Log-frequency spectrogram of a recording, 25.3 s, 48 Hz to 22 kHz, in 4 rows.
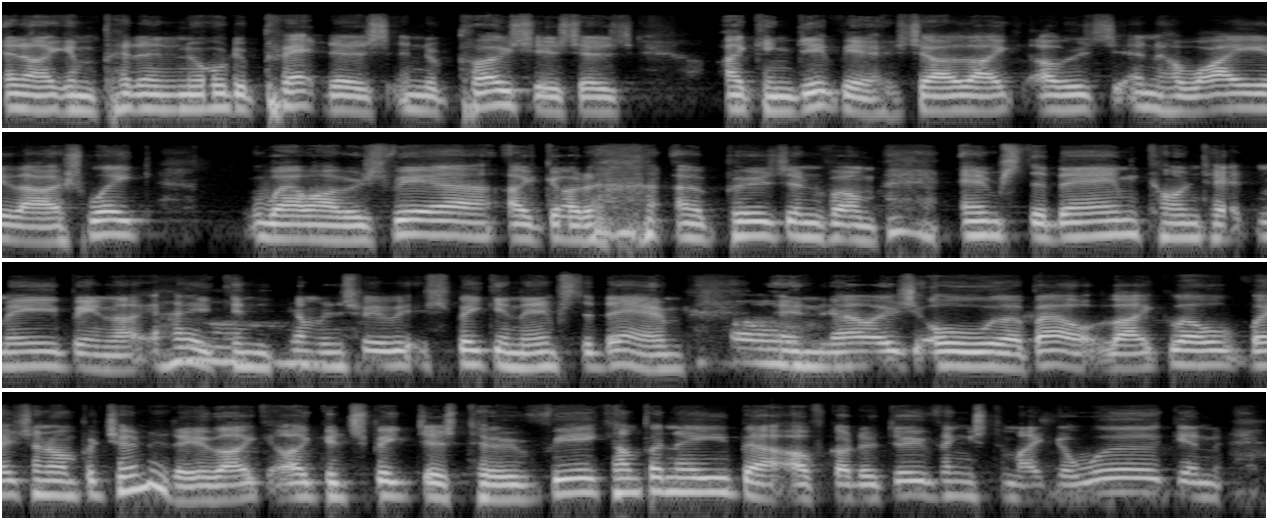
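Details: Adult male with cerebral palsy since birth in 1984; his walking and talking were affected; he had daily speech therapy for his first seven years; dysarthria (cerebral palsy).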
